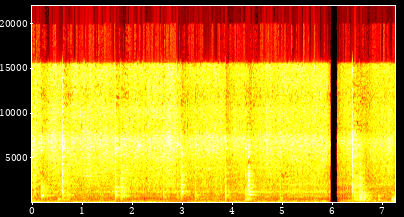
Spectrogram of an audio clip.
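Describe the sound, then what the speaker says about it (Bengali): Onion fries in a pan with ginger-garlic paste and chili paste, giving a dense, close sizzle broken by repeated spatula stirring and scraping, with no talk. "এবার আদা রসুন বাটা লঙ্কা বাটা দিয়ে দিচ্ছি"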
